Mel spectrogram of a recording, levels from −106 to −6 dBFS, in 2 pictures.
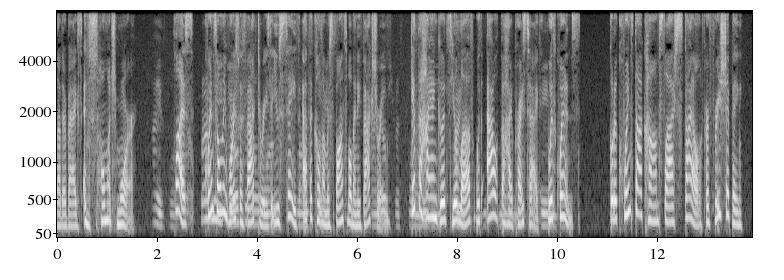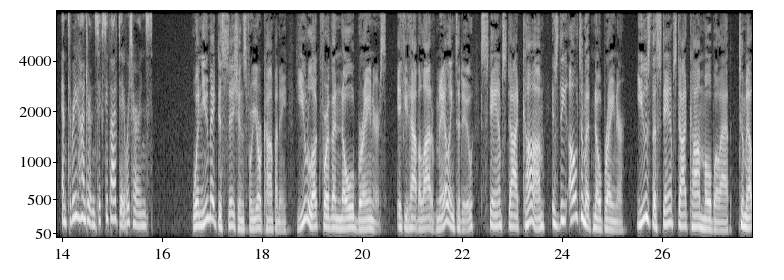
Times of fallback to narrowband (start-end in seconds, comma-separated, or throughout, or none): none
